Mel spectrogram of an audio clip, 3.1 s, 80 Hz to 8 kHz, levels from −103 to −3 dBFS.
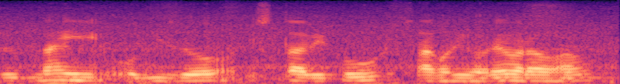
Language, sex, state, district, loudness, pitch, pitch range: Chakma, male, Tripura, West Tripura, -18 LUFS, 110 Hz, 105-110 Hz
